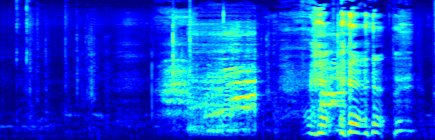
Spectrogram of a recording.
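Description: Faint clicks in the quiet first second and a half, then a voice in two stretches of about a second each, the first with rising pitch, the second speech-like and louder.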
